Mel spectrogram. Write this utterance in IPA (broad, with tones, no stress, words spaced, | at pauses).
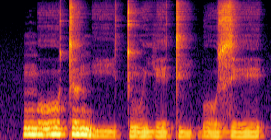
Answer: ŋoː˦tə˦ ŋiː˨tũ˨ je˧ti˨ɓo˧zeː˦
